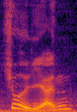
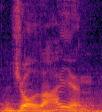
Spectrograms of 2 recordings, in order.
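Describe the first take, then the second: First: The name is said with Mandarin pronunciation. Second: The name is said the more social way. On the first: "it's pronounced Chulian in Mandarin" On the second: "the more social way of saying it"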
